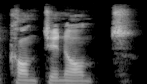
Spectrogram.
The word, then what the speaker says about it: continent: took place on the continent he pronounced the last truly admirable word with the accent on the last syllable not as unaware of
